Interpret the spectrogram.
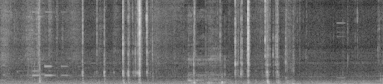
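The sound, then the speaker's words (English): Inside a car: a steady low rumble runs throughout while sharp clicks and a jingle of keys come in irregular bursts near the middle. Nobody speaks. “Lovely, lovely car”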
